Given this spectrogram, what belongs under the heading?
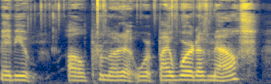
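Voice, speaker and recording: A woman's voice: fairly low pitch, level tone, normal speed. A young woman from Australia with a mix of Australian and American accent, a bit congested, chatting casually to camera in a rambling way full of "like" fillers. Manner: rambling, many "like" fillers, drops into whispers. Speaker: vlogger.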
